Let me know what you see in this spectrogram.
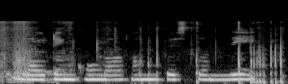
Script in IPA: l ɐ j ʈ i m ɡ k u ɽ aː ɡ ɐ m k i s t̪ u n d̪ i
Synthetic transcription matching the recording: l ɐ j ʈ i ŋ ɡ k uː ɽ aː k ɐ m p i s t̪ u n d̪ i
